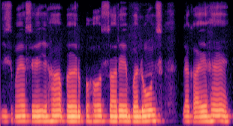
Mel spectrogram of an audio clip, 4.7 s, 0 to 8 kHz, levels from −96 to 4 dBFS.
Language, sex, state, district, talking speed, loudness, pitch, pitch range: Hindi, male, Jharkhand, Ranchi, 115 wpm, -15 LUFS, 120 Hz, 120-125 Hz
